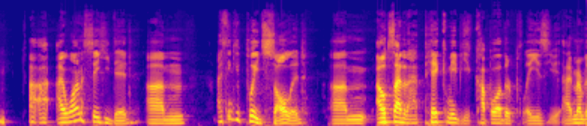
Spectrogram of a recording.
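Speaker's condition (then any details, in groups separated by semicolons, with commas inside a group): No condition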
